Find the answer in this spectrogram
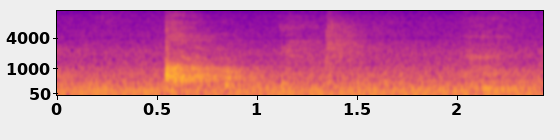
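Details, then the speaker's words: Effective cough technique demonstrated by a female patient guided by a nurse: after three breaths in through the nose for 4 seconds, held 2 seconds, out through the mouth, a short forceful muffled cough into a tissue, then a softer second burst. "Nah, jadi itulah cara batu efektif yang benar untuk menghindari sekret yang berlebihan di tenggorokan Ibu."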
